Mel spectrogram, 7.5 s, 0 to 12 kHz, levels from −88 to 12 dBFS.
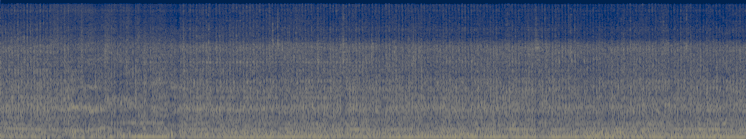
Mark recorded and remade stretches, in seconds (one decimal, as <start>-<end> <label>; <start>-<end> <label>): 0.0-0.5 recorded; 0.5-1.8 remade; 1.8-7.5 recorded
